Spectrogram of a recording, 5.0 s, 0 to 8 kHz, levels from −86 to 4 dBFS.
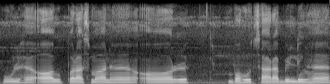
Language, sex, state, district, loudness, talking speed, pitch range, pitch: Hindi, male, Bihar, Muzaffarpur, -18 LUFS, 135 wpm, 145-155 Hz, 150 Hz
